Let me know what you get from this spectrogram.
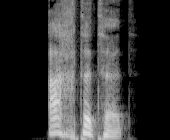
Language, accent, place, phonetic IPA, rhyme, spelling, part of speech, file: German, Germany, Berlin, [ˈaxtətət], -axtətət, achtetet, verb, De-achtetet.ogg
- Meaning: inflection of achten: 1. second-person plural preterite 2. second-person plural subjunctive II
